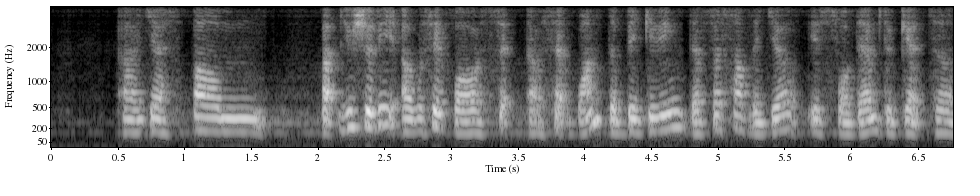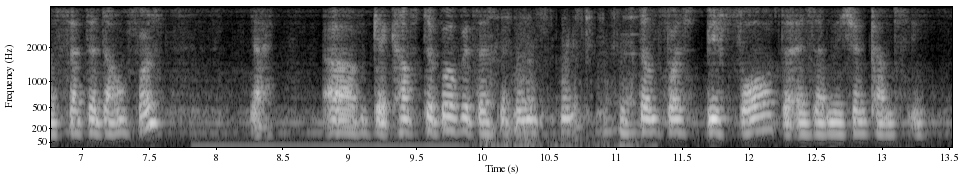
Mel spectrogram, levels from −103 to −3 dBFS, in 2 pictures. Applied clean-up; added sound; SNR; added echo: neural separator model SepFormer DNS4.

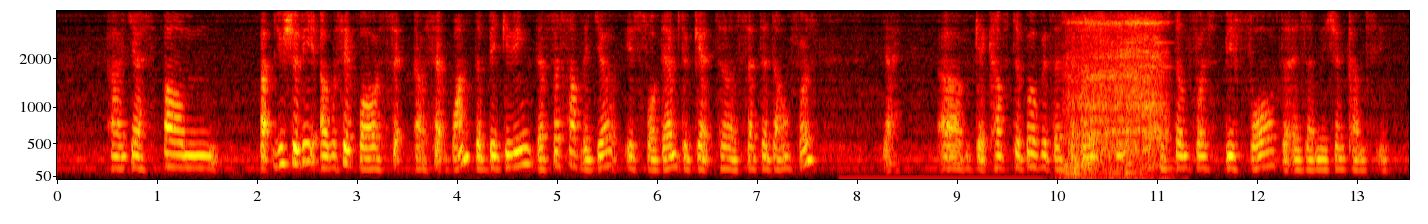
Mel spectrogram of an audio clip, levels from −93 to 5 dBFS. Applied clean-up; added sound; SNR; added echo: none; Dishes, pots, and pans; 6 dB; reverberation time 0.1 s.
